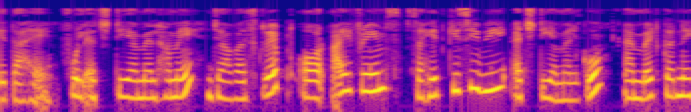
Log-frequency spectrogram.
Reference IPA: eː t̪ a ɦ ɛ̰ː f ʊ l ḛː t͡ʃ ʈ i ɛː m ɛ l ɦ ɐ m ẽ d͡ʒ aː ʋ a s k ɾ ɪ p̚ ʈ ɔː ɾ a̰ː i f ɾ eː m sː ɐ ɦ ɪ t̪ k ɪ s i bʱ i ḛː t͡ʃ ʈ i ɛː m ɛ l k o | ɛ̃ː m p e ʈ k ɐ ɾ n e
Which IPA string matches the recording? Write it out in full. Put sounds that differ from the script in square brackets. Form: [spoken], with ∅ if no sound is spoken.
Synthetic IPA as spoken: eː t̪ a ɦ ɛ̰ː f ʊ l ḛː t͡ʃ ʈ i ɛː m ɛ l ɦ ɐ m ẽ d͡ʒ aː ʋ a s k ɾ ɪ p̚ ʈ ɔː ɾ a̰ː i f ɾ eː m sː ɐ ɦ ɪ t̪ k ɪ s i bʱ i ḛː t͡ʃ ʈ i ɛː m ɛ l k o | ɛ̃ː m [b] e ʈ k ɐ ɾ n e

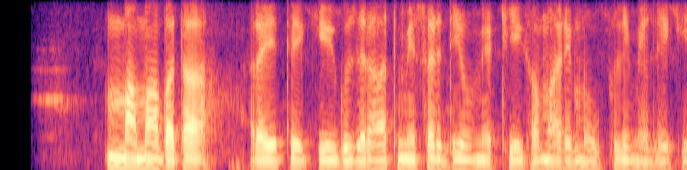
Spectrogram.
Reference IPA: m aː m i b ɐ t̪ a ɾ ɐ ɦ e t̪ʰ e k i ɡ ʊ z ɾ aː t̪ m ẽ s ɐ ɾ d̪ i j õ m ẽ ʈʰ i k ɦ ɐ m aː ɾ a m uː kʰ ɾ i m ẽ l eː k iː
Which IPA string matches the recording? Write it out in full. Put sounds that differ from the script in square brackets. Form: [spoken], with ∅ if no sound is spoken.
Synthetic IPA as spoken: m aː m [a] b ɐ t̪ a ɾ ɐ ɦ e t̪ʰ e k i ɡ ʊ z ɾ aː t̪ m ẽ s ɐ ɾ d̪ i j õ m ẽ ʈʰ [iː] k ɦ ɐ m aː ɾ [e] m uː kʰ [l] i m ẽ l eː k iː

